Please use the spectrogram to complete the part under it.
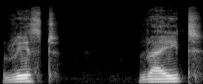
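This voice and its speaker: A man teaching English pronunciation in a recorded lesson, explaining slowly and listing example words one by one. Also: mid-range voice, fairly even intonation, darkish tone, dry recording. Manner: explains slowly, repeats terms in Hindi and English.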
